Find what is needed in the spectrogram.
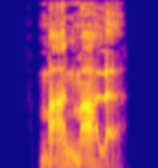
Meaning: nominative/accusative/genitive plural of Mahnmal
- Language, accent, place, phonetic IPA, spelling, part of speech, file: German, Germany, Berlin, [ˈmaːnˌmaːlə], Mahnmale, noun, De-Mahnmale.ogg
